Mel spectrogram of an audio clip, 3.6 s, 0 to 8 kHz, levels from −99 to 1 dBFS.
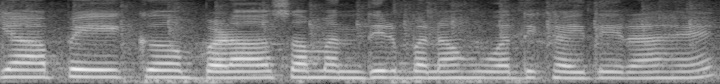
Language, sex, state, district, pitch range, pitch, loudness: Hindi, female, Chhattisgarh, Balrampur, 225-250 Hz, 230 Hz, -16 LUFS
